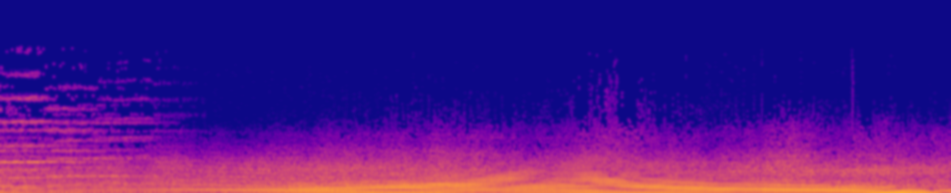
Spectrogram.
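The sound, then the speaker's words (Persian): A propeller aircraft engine drones loudly and steadily, its tone shifting gradually as the plane slows and throttles down, as if taxiing after landing at an airfield at night, in a drama. “این که این تیاره مربوط کی است و در درون صندوق‌ها چی جا بجا شده و در ادامه چی خواهد شد، این همه را در این دراما میشنویم”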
